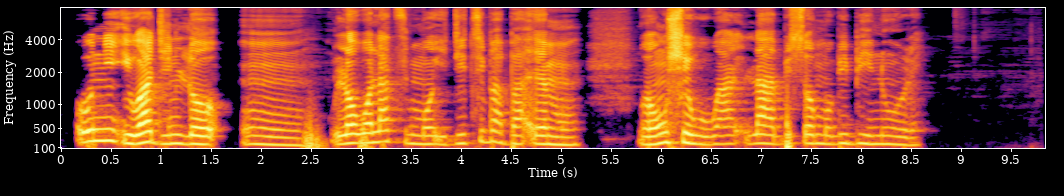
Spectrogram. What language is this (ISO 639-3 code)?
yor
